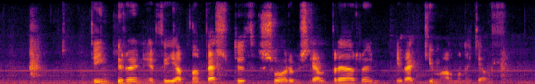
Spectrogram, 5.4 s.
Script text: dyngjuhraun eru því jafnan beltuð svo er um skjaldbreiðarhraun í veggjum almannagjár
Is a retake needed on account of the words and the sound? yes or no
yes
